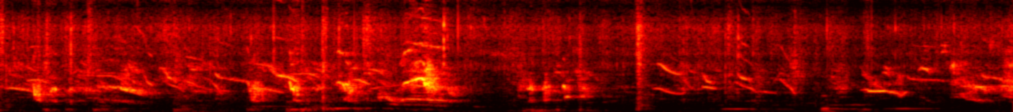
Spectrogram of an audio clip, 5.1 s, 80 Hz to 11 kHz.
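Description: Village chickens and young chicks on their 26th day huddle under a heat bulb in cold weather, with continuous overlapping clucks and peeping chirps close by, plus a few wing flaps.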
